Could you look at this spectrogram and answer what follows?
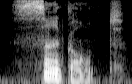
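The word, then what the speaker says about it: cinquante: Same thing here, okay, remember that you get this QU, but then you don't pronounce the U, and then you get the nasal, un, and then en, 50, 50, okay?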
